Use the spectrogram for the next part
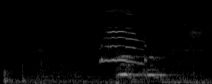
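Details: A three-week-old Oriental Shorthair kitten gives a single thin, high mew that wavers and then fades.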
